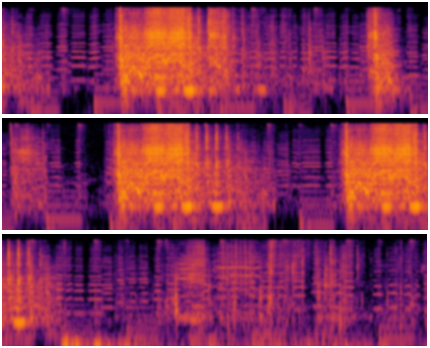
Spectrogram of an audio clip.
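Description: A tractor engine cranks repeatedly in several long bursts of starter grinding separated by pauses, never catching, loud and close, with someone speaking between attempts.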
